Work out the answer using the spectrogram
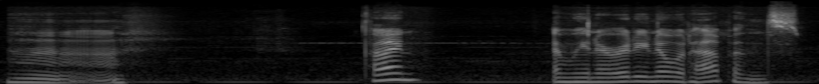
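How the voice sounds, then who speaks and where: A woman's voice: medium pitch, animated, a little slow, lo-fi sound, soft background music. A woman playing a sardonic but caring young witch in an intimate ASMR audio roleplay, speaking casually and teasingly with feigned reluctance. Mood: playful, grudging.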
